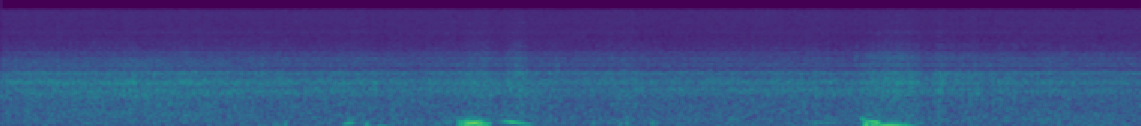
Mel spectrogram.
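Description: River rapids rushing as a steady roar of whitewater. Two low thumps come close together about three seconds in, and another near six seconds.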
